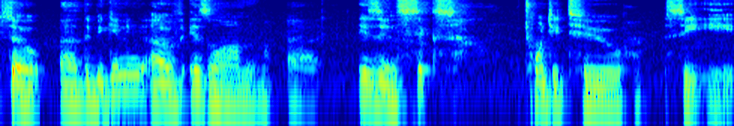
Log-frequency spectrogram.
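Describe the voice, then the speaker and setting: Speaking at a very slow pace, a man uses a medium pitch with ordinary pitch variation and big swings in loudness. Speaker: history professor. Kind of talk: lecture. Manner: hesitant, many fillers.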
